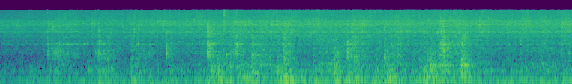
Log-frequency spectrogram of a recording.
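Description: Speck, red onion and walnuts sizzling in oil in a non-stick frying pan, with a steady hiss. A wooden spatula stirs them, scraping and tapping against the pan every so often.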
